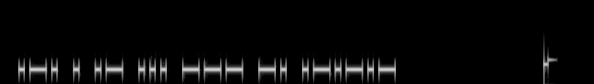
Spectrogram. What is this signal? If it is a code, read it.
Morse code, heard as a keyed tone, about 22 wpm, 700 Hz. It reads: REASON.
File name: practice / 22wpm / Sentences with 8-Word Phrases - 22wpm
